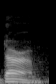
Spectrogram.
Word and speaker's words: DURM: Let's get a taste of your song D-U-R-M, which I assume is pronounced Durham. – Yes. – What does D-U-R-M stand for? – Do you remember me?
